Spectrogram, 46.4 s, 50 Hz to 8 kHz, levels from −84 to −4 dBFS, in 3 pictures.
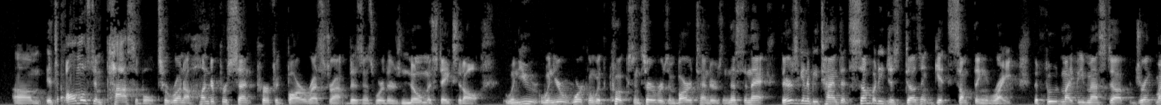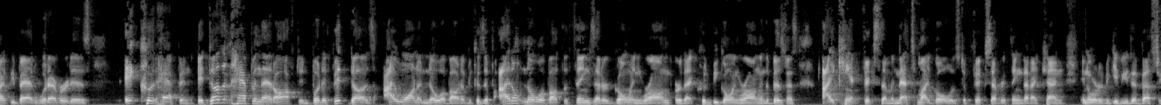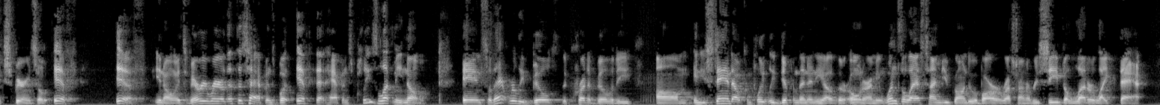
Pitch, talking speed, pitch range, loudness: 135 Hz, 225 wpm, 115-155 Hz, -24 LUFS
